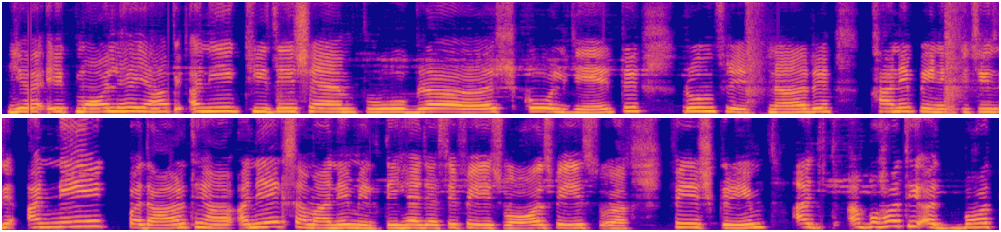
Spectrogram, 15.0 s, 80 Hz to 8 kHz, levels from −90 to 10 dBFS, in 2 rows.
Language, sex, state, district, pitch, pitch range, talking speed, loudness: Hindi, female, Uttar Pradesh, Varanasi, 260 Hz, 240-280 Hz, 140 wpm, -11 LUFS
